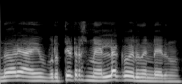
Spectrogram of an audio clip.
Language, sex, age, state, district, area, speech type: Malayalam, male, 30-45, Kerala, Wayanad, rural, spontaneous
